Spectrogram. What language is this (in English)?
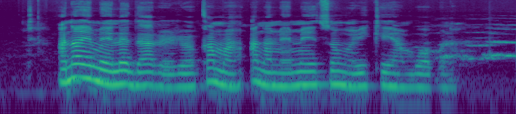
Igbo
